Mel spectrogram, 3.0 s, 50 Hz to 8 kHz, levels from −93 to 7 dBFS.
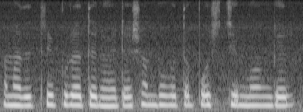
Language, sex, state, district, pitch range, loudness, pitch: Bengali, female, Tripura, West Tripura, 235-250 Hz, -14 LUFS, 245 Hz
